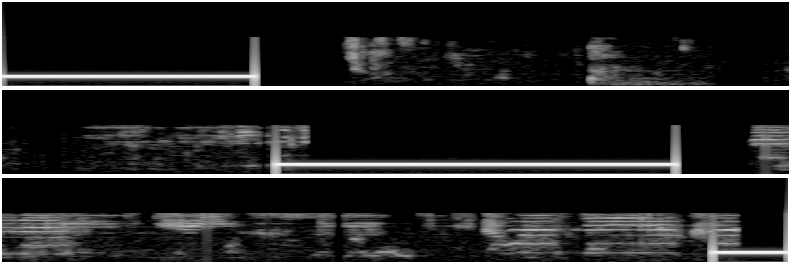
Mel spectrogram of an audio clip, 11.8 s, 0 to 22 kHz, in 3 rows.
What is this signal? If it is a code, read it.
Ringback tone (North America), 440 + 480 Hz.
